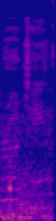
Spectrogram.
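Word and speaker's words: Reading: she's uh she's going to the University of rotting yeah that's how you say it and uh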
